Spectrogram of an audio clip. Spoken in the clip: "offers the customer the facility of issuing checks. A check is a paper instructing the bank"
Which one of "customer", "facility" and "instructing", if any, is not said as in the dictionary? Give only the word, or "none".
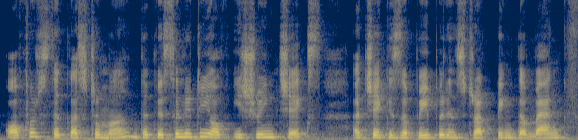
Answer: none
